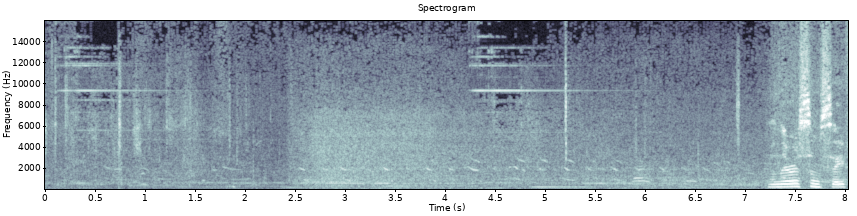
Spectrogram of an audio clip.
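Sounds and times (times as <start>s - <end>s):
faint voices murmuring: 0.0s - 3.7s, 4.8s - 8.0s
ocean waves: 0.0s - 8.0s
speech: 7.2s - 8.0s.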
